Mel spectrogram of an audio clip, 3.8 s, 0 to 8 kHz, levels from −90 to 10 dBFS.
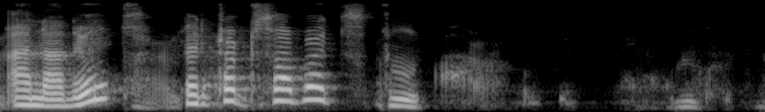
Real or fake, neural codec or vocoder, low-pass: fake; autoencoder, 22.05 kHz, a latent of 192 numbers a frame, VITS, trained on one speaker; 7.2 kHz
